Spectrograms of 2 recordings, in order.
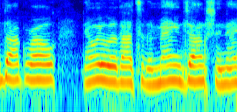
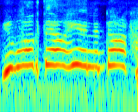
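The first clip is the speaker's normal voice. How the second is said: husband quoted; 13 semitones higher, 5 dB louder than usual. Retold or imitated. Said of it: "He's like".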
